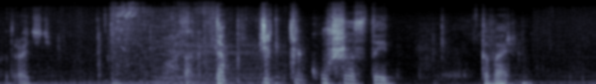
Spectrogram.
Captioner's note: sounds of anger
